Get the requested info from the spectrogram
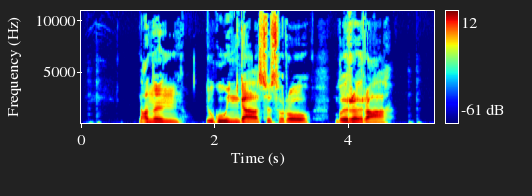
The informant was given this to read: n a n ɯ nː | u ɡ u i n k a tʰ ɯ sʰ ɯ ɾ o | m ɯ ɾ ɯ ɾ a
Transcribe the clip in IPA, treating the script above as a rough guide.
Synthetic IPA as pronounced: n a n ɯ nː | u ɡ u i n ɡ a sʰ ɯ sʰ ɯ ɾ o | m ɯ ɾ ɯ ɾ a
